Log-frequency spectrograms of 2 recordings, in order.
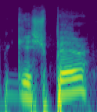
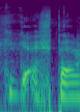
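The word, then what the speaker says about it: Gaspard: No, podľa mňa najpodstatnejšia vec tohto ročná, len teraz som zabudol dátum, ale vyšiel von release date albumu nového od Gasper. Gashper, či ak sa to po francúzsky vyslovuje. – Gashper.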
